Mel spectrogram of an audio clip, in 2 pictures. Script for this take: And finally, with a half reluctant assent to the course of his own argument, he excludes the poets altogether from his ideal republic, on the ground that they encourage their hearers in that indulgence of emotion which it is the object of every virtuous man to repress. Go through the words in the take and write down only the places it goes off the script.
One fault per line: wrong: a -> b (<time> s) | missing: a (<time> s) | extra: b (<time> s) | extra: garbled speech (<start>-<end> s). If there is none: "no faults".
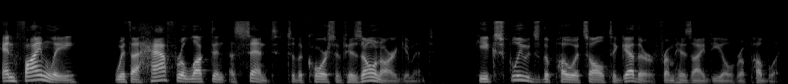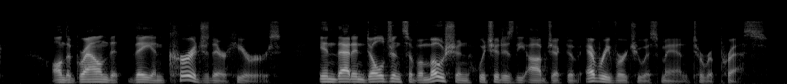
no faults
